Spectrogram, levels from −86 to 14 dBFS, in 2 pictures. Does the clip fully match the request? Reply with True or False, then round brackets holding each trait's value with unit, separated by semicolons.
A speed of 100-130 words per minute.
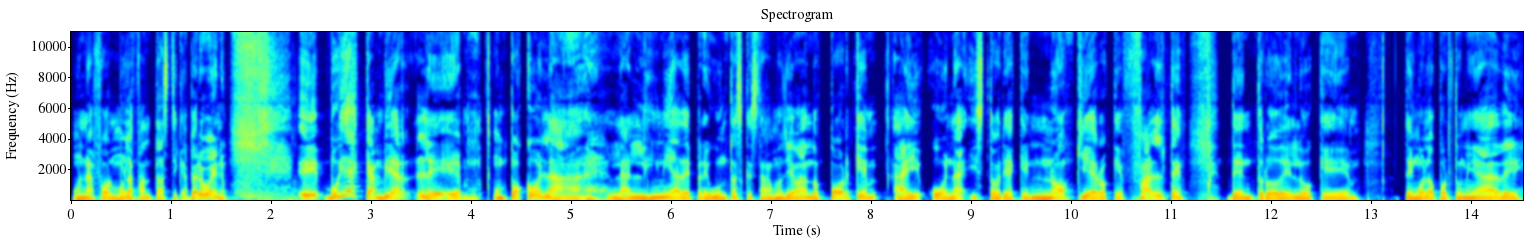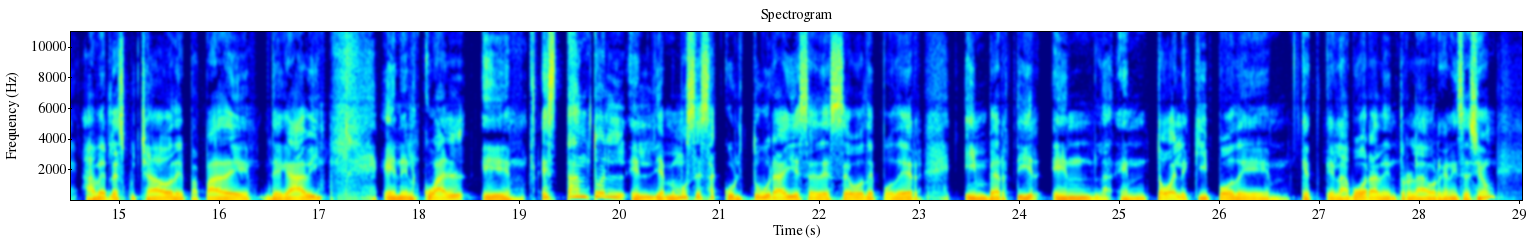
False (150 wpm)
